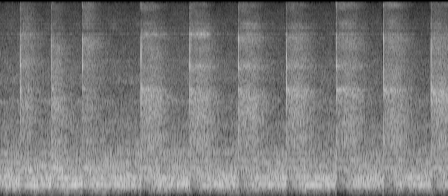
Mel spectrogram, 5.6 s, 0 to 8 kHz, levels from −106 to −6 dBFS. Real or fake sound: fake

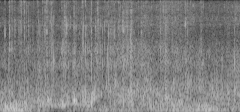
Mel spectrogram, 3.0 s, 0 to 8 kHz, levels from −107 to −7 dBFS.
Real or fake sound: real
